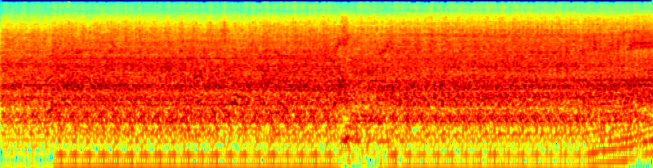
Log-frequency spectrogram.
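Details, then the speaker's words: Cummins diesel swapped into a Cuda, first run with open exhaust (catalytic converters only, no muffler): loud, even clatter holding steady with a brief rev near the end; a smooth, healthy idle. "i was just thinking like how cool would be to have that sound here coming out of this body pulling a boat down the highway right"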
